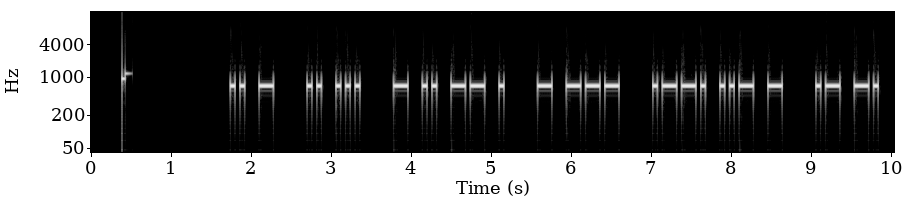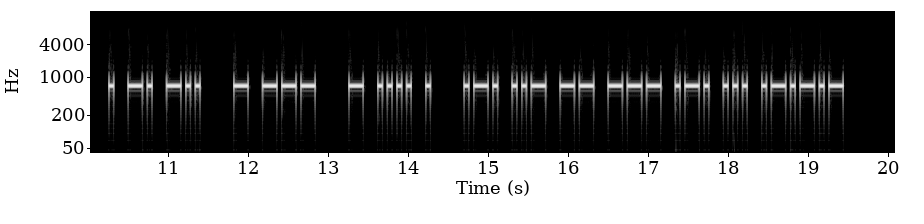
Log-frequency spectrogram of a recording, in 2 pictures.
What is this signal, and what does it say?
Morse code, heard as a keyed tone, about 21 wpm, 700 Hz. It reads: IT IS TIME TO PUT AN END TO THE RUMORS.
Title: Sentences with 6-Word Phrases - 20wpm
